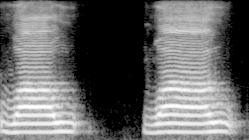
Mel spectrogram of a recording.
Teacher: دونوں جو لپس ہیں گول ہوں گے، کمپلیٹلی گول ہوں گے · تو منہ کا گول ہونا یہ مخرج ہے، ہونٹوں کا گول ہونا یہ مخرج ہے واؤ کا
